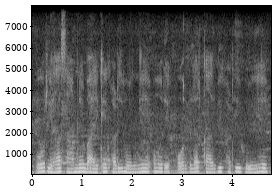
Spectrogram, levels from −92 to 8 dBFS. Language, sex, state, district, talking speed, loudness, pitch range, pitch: Hindi, female, Madhya Pradesh, Bhopal, 200 wpm, -15 LUFS, 160-175 Hz, 170 Hz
